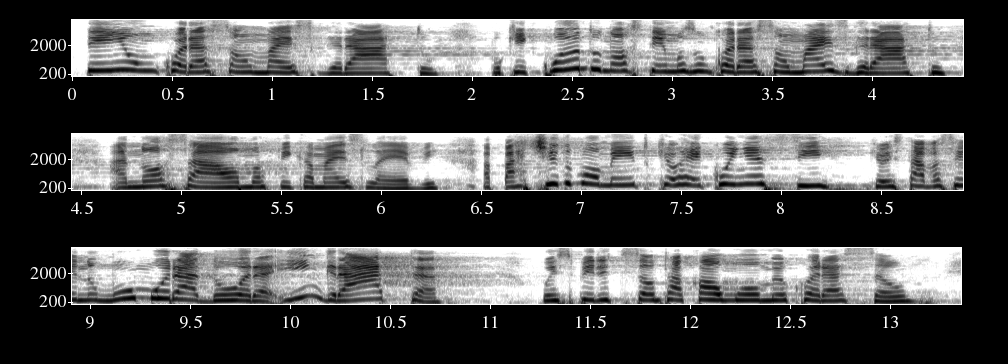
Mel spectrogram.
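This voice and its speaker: A woman's voice: high-pitched, fairly bright tone, big-room sound. A woman giving a devotional sermon in a church, calling the listeners brothers and often laughing as she tells a story from her own week. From Brazil. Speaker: church speaker. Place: church hall.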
